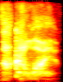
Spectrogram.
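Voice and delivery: confiding whisper, barely voiced; sneaky whispered admission; whispered aside. Real, not acted. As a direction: let it slip out as a secret. Aside while laughing about mom.

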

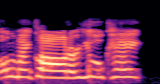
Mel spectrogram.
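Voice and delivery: high, loud fussing gasp of concern; mock concern. Guys checking on a crying contestant, imitated with mock concern.

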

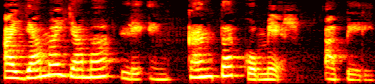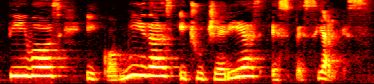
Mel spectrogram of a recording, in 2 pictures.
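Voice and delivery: ordinary delivery

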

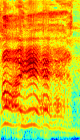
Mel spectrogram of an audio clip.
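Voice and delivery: high slow puppet voice. Acted. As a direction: stretch it out in the wolf puppet voice. Puppet wolf speaks.

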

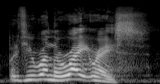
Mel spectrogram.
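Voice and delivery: normal talking voice

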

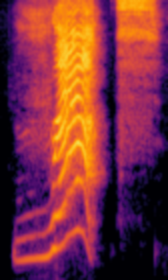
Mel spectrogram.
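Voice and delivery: high loud squawked cry; a hen's shrill warning cry. A narrator's reading. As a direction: squawk it out in alarm. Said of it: "squawked a hen".

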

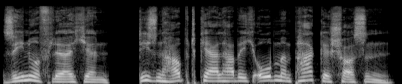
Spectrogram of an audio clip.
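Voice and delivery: high, eager lad presenting his prize; proud announcement. A narrator's reading. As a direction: show off your catch proudly. Lad proudly shows his shot hare.

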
